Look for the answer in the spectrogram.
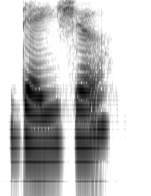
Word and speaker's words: Deja: Deja.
